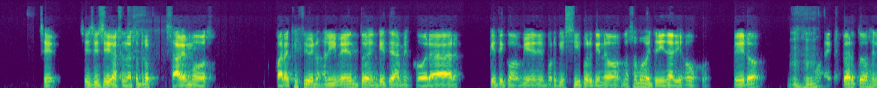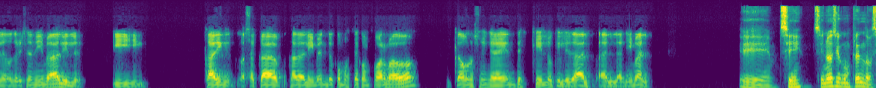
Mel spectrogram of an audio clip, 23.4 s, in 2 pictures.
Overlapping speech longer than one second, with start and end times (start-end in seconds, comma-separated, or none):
none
